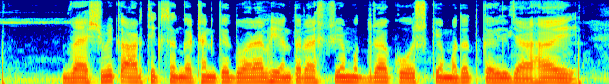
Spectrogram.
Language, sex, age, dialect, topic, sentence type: Magahi, male, 25-30, Western, banking, statement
